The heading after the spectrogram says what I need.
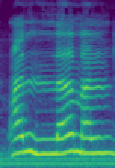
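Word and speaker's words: عَلَّمَ: Ya, perhatikan pada ain itu udah pasti beda terdengar dengan hamzah, ya, pada Ar-Rahman, karena ain ada pada tengah tenggorokan. Pastikan ada penekanan pada saat pengucapan huruf ainnya. Kemudian sempurnakan mulut kita untuk dibuka, ya. Kemudian masuk ke lam yang bertasdid, dihentak, ya, karena bertasdid.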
